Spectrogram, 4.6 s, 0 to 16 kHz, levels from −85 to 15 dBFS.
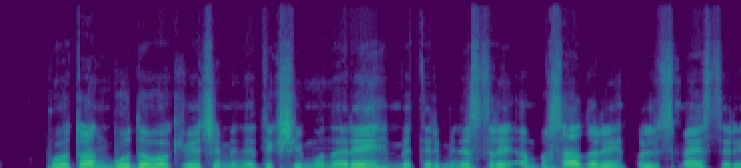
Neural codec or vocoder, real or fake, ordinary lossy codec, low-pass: none; real; Opus, 24 kbps; 14.4 kHz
